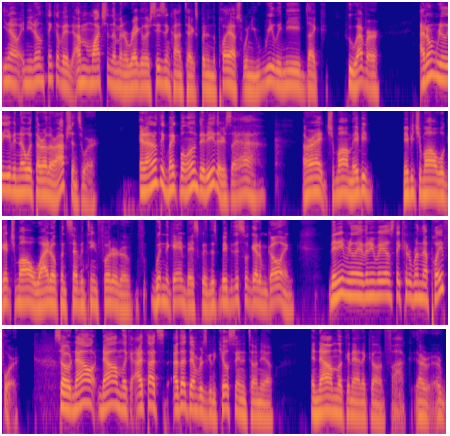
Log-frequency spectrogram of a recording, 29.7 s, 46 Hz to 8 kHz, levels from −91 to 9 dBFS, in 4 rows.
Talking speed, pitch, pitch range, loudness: 225 wpm, 135 Hz, 115-155 Hz, -21 LUFS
